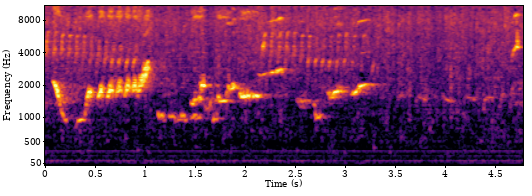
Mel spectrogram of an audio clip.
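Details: Song of an Aceh white-rumped shama: a fast run of rising whistled notes, then mellow slurred phrases and short twitters, varied and continuous, with a low background hum.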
